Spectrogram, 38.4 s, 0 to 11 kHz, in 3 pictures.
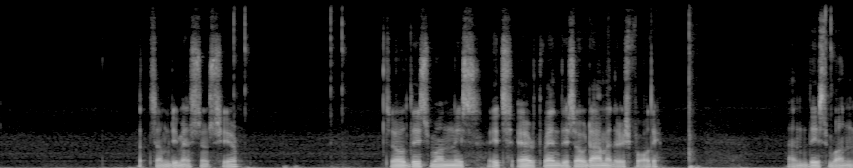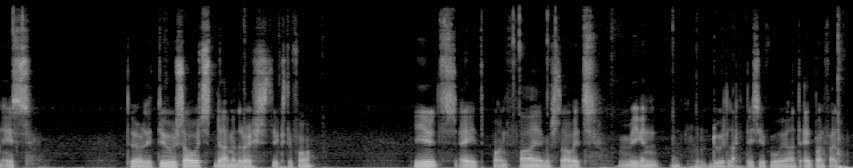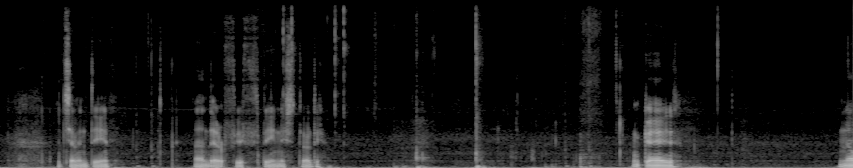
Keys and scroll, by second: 4.2 d, 9.3-10.2 typing, 10.3 Return, 16.1 6, 16.4 4, 17.0 Return, 22.2-24.4 typing, 25.3 Return, 29.1 Escape, 30.3 d, 31.5 3, 31.8 0, 32.7 Return, 33.7 Escape.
